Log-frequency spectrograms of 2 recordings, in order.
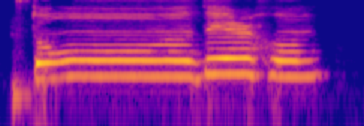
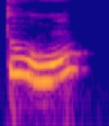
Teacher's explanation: when you join the tu with the noon, you give it a nasal sound.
